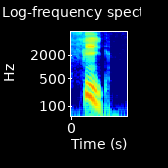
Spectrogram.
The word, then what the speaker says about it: Phi: Phi como la letra griega, solo que los americanos lo pronuncian Phi, pero bueno, es Phi, escrito P-H-I, que es de Microsoft.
